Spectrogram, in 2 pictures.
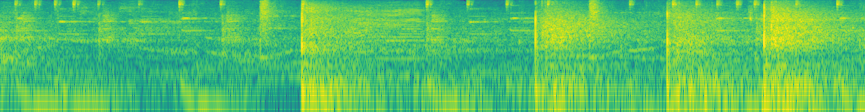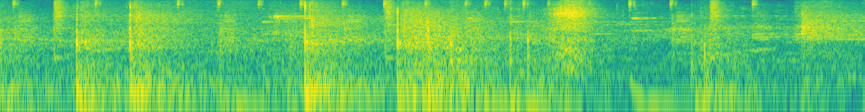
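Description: Basketball dribbled on a hardwood court floor: a run of separate bounces, roughly a second apart and irregular, over background music.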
